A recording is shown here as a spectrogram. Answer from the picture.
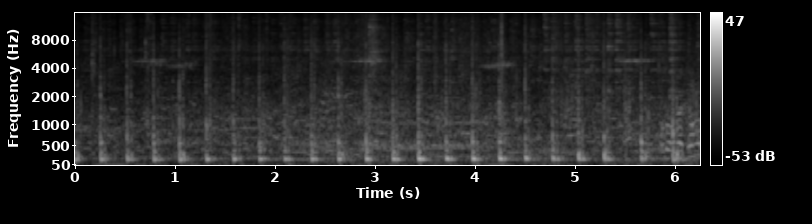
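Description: Steady, even knocking of a hand-held percussion instrument, about three strokes a second, with a short high chirp recurring every second or so.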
